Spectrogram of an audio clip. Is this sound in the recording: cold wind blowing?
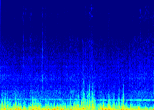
yes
